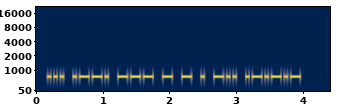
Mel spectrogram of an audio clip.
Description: Morse code, heard as a keyed tone, about 25 wpm, 700 Hz. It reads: SPOTTED.
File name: practice / 25wpm / All-Age Appropriate Jokes - 25wpm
